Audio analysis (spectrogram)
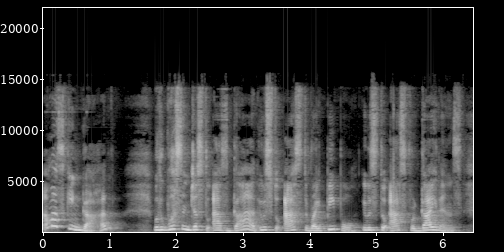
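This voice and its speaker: Her pitch high and her intonation lively, a woman speaks at a moderate pace in an animated tone. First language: Spanish. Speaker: life coach. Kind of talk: live stream talk.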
